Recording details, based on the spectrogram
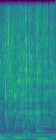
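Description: Spring water pours from a mountain source in Peneda-Gerês National Park, Portugal, a short, close, steady gush with a faint ringing tone.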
